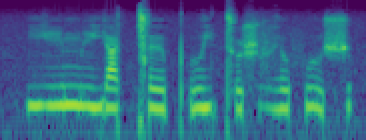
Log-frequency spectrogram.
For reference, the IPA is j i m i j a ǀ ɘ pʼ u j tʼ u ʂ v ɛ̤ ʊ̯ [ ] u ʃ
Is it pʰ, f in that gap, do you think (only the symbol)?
f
